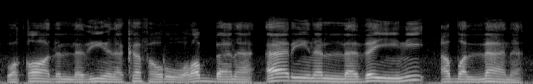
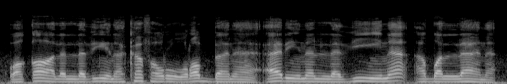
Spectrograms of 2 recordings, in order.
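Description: First: "اللذين" as alladhayni; dual diphthong. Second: Second "الذين" as alladhina; plural vowel. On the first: Teacher gives the correct verse, "اللذين" said alladhayni. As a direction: say "اللذين" with ay, ending in ni. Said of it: "والصحيح". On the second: Teacher shows a common mistake, second "الذين" said alladhina. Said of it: "وهذا خطأ". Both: Shown as a demonstration.

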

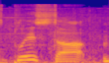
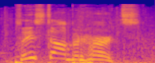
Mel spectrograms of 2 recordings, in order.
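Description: First: Said in the usual way. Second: High mock-pained whine; whiny plea. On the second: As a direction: whimper it up high like hurt. Pleading with enemy in game.

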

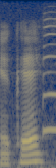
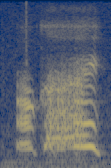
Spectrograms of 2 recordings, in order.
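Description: First: Said in the usual way. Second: Squeaky falsetto character reply, very high; Freddy. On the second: Acted. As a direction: answer in a tiny put-on squeak, straining the throat. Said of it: "I'm gonna keep doing the voice".

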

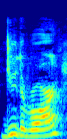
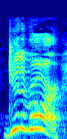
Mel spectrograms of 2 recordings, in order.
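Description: First: Said in the usual way. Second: High-pitched eager little-guy voice; high, insistent mimicry; little guy's demand. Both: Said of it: "when that little guy says".

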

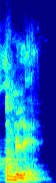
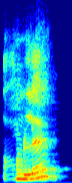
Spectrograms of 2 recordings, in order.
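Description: First: "omelette" squeezed to an American AHM-let; American pronunciation. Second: "Omelette" said the British way, OM-let; British pronunciation. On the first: Teacher contrasting the accents, American take. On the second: Teacher contrasting the accents, British take. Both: Shown as a demonstration. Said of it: "Notice the difference".

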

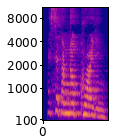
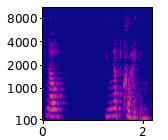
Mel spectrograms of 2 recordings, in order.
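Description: First: Firm, full-voiced protest; insistent denial. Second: Very soft, low denial; hurt denial. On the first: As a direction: insist you are holding it together. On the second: Acted. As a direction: quietly hold back the tears. Denies crying after breakup.

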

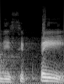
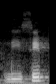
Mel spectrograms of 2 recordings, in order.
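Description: First: "recipe" in three syllables, ending in a clear "pee"; correct reading of recipe. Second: "receipt" in two syllables, stopping on a p; misreading as receipt. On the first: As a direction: say "recipe" as li-SI-pee, final vowel sounded. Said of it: "อ่านว่า". (อ่าน "recipe" ว่า ลิ-ซิป-ปี้ ออกเสียงท้ายชัด) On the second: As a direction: say "receipt" as li-SIP, no final vowel. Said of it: "ถ้าอ่าน receipt แปลว่าใบเสร็จ". (อ่าน "receipt" ว่า ลี-ซิป ไม่มีเสียงอีท้าย) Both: Shown as a demonstration.

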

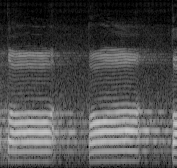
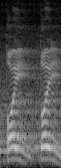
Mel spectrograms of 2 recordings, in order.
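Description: First: ত with a pure rounded "aw", held; correct reading. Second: তৈ with an "oi" diphthong; incorrect reading. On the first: Teacher corrects the mistake, ত drawn out and rounded. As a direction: hold ত as "taw", no i glide. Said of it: "ত হবে". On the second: Teacher shows the common mistake, তৈ as "toi". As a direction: end তৈ on an i glide. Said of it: "তৈটা আসলে শুদ্ধ নয়". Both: Shown as a demonstration.

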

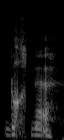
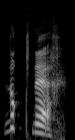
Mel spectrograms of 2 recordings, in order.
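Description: First: Said in the usual way. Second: Loud, higher Klingon greeting; pleased with oneself. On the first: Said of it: "someone else came up to saying". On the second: Acted. Star Trek fans come up to you, pleased with themselves. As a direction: proudly bark out the Klingon phrase. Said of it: "being kind of pleased with themselves".

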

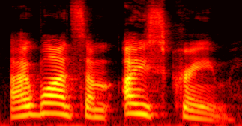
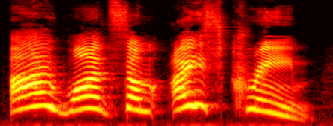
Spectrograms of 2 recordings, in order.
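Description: First: Said in the usual way. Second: High, very loud, slow yell; demanding shout. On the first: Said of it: "he said". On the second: A narrator's reading. Lord Gur orders the silent grinder, shouting. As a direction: bellow each word high and stretched out. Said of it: "he shouted".

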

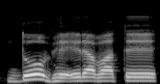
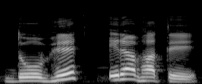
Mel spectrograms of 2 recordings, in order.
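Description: First: Dove eravate stretched out slowly and clearly; slow it right down for learners; careful slow classroom demo; slow teaching pace. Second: Said in the usual way. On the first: Shown as a demonstration. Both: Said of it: "দুই থেকে তিনবার বলার চেষ্টা করব".

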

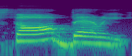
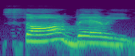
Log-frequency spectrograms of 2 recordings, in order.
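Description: Both takes have the same delivery.

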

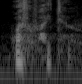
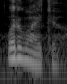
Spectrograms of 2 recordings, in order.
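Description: First: A desperate whisper of what do I do?; whispered plea. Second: Pleading higher. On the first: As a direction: whisper what do I do? as if too scared to say it aloud. Daughter's desperate plea retold. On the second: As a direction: repeat What do I do? higher, the plea breaking through. Daughter's plea repeated, higher. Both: Retold or imitated.

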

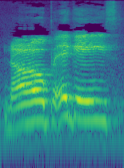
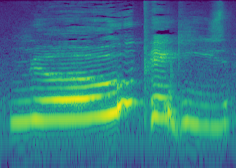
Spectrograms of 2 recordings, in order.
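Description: First: Slow, lightly voiced duck; a hint of a quack in the words. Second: Very slow, loud cow drawl; big bovine voice, vowels stretched; mooing cow. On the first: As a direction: drawl it like a storybook duck. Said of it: "quacked the duck". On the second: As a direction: moo the words out long. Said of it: "mooed the cow". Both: A narrator's reading.

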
